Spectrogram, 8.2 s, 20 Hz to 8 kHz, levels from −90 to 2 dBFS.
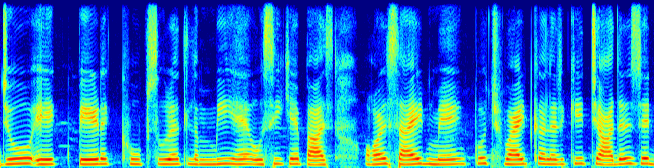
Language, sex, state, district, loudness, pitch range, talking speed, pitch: Hindi, female, Jharkhand, Palamu, -16 LUFS, 220-240 Hz, 130 wpm, 230 Hz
